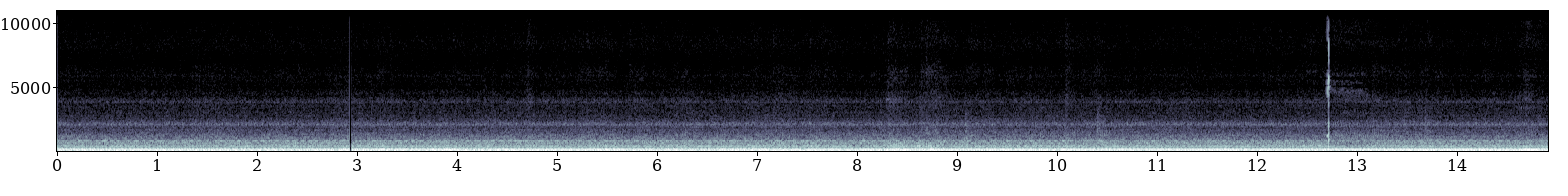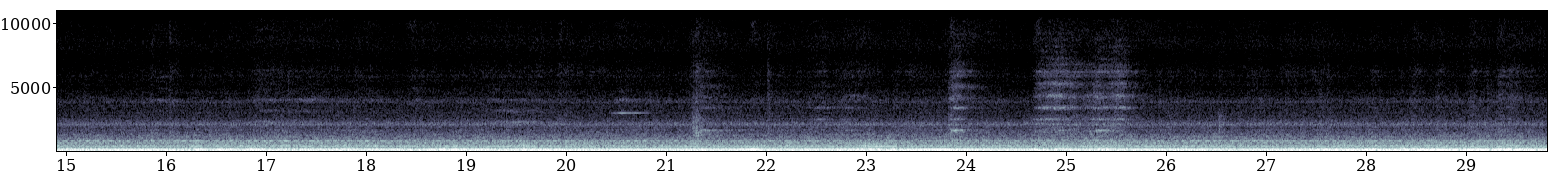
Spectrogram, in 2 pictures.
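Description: Passenger train running through a tunnel, heard from the driver's cab: a steady rumble and drone with a few brief clicks partway through, growing a little louder near the end.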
